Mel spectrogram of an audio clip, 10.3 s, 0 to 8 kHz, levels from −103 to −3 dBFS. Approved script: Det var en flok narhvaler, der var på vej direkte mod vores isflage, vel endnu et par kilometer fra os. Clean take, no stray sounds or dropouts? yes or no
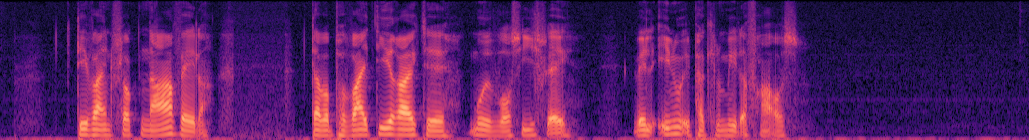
yes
